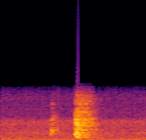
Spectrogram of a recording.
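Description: A short intake followed by one sharp, explosive sneeze.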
